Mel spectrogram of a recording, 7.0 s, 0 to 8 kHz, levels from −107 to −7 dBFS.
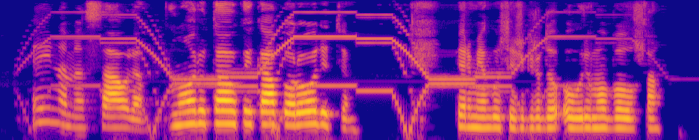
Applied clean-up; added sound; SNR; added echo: classical method Wiener filter.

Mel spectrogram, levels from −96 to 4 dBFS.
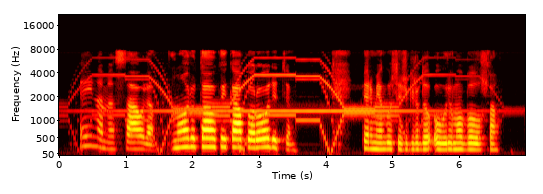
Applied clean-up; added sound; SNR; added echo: none; Keyboard (musical); 15 dB; none.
